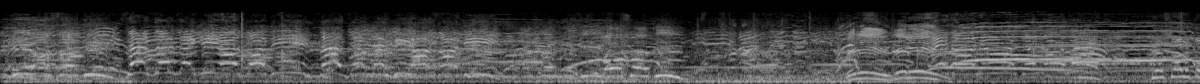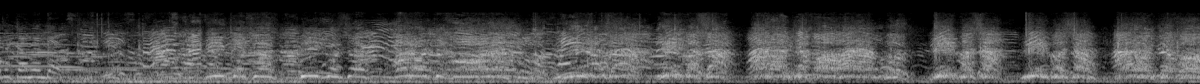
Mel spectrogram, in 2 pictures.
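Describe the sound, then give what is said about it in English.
Crowd at a street protest during an uprising in Iran chants and shouts, a loud, massed roar of voices that stays near full strength for about 24 seconds, with rhythmic cries rising out of the general din. “All right, so that's some of the voices from the streets of Iran right now, the uprising.”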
